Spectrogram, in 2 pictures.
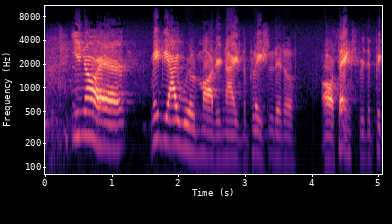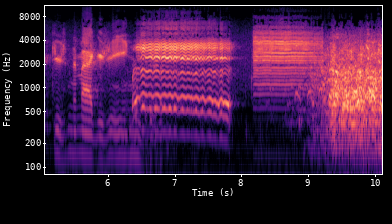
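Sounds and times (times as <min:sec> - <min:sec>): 
speech: 0:00.4 - 0:07.3
loud electric door buzzer: 0:08.2 - 0:09.3
laughter: 0:08.8 - 0:10.1.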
